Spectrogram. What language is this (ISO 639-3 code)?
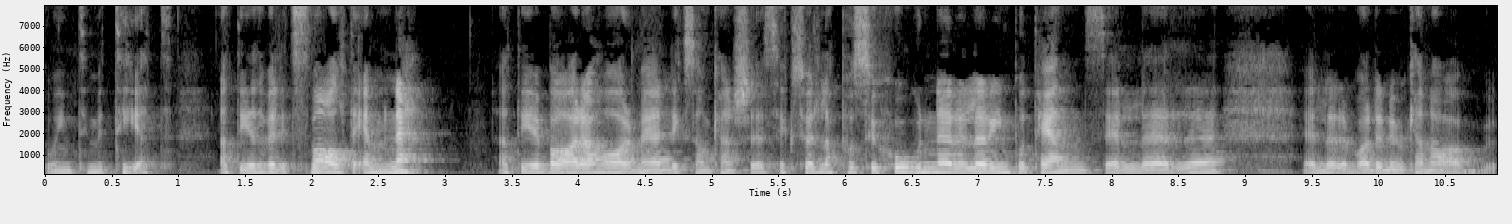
swe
